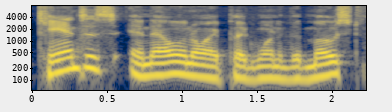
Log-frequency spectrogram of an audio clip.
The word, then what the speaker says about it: Illinois: Illinois. And there's no S at the end. There is an S, but you don't pronounce it.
